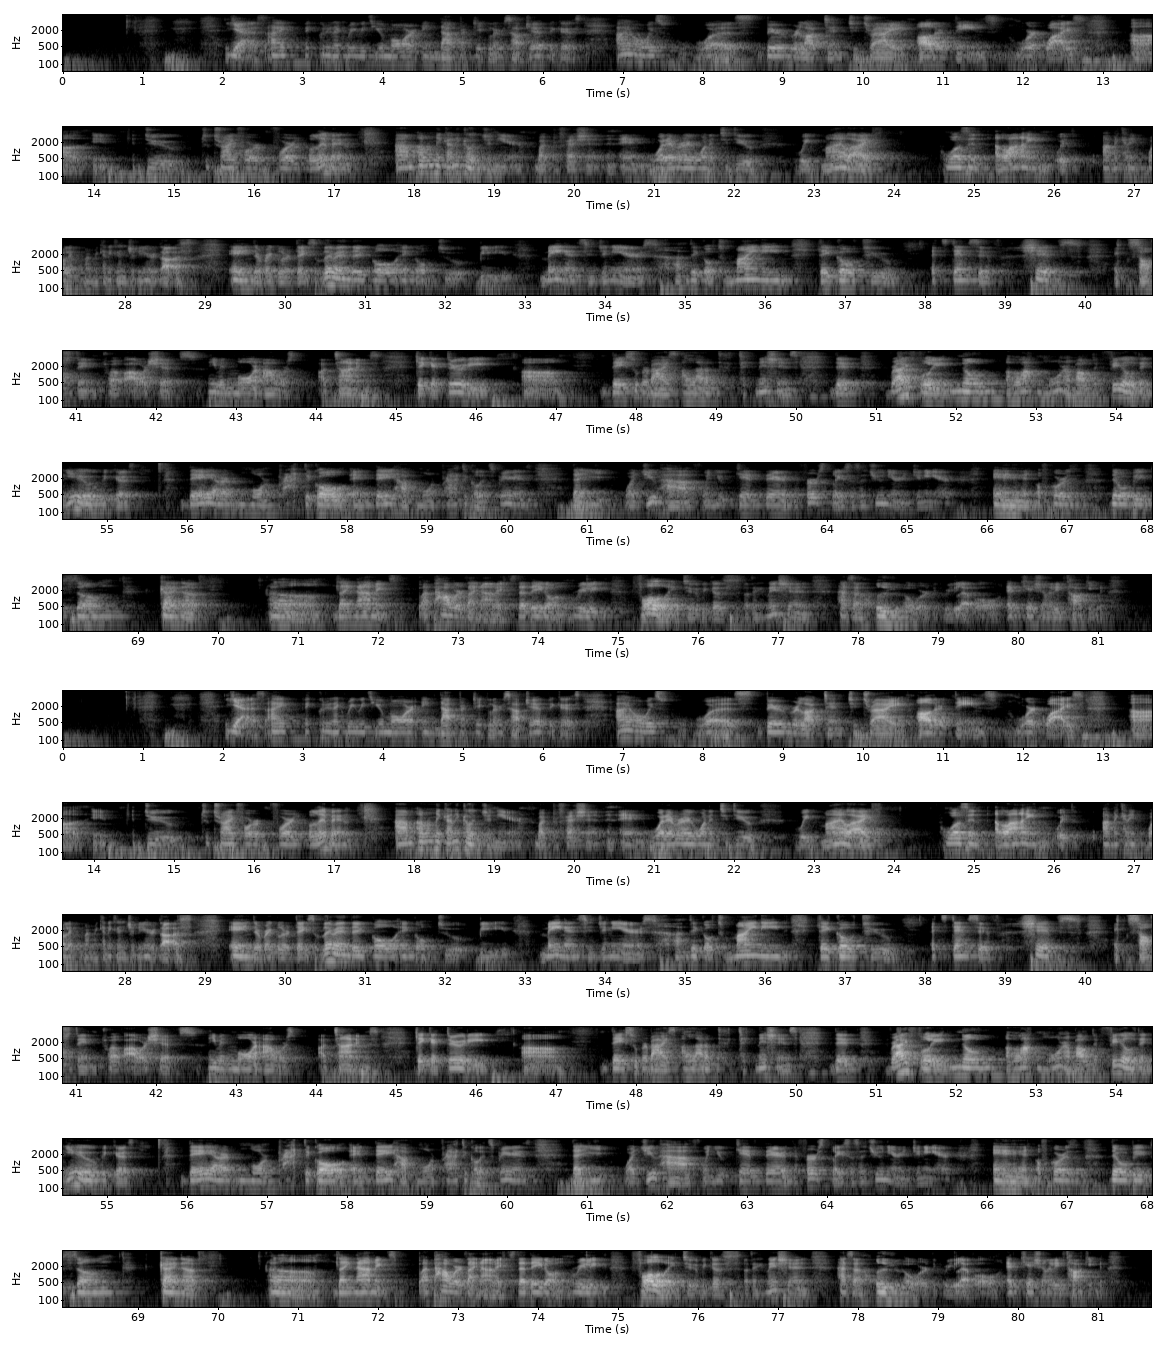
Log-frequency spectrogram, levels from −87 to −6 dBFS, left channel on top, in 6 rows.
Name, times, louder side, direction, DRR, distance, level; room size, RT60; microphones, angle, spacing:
voice 1, 0.9-2.8 3.2-14.2 14.6-23.8 24.6-26.2 26.6-37.9 38.3-43.8 44.0-61.2 61.5-68.9 69.3-70.0 70.6-72.2 72.5-81.3, right 4 dB, 40° right, 7 dB, 0.9 m, -39 dB
11.5 x 7.4 x 3.6 m, 0.99 s
head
